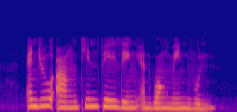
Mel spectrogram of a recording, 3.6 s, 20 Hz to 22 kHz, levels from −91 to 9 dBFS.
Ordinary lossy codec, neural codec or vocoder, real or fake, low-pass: none; none; real; 5.4 kHz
